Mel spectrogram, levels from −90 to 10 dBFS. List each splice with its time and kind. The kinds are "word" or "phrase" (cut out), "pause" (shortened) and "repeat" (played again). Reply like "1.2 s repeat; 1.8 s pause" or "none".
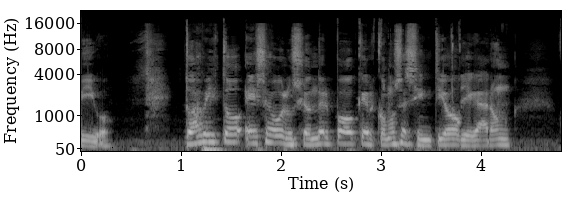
3.8 s word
